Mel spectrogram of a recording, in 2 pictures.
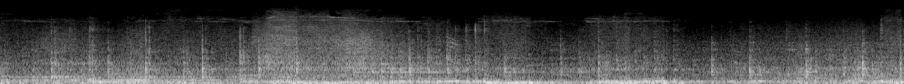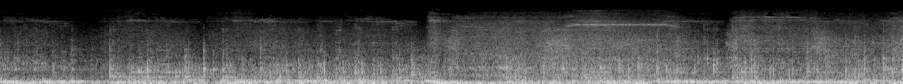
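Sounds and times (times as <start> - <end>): deep loud rumbling: 0.0 - 18.0
hissing rush: 8.8 - 18.0.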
